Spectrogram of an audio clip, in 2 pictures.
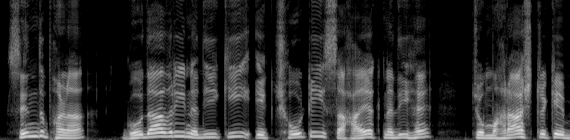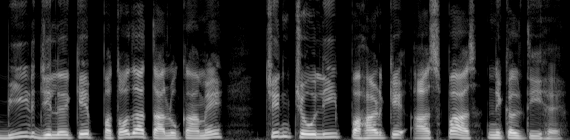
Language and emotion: Hindi, neutral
